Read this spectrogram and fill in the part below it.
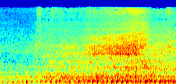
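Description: An old Suzuki Shogun Kebo motorcycle that had sat unused for a long time, its engine running with a low, uneven throb that pulses and stumbles slightly as it rises and holds near the listener.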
